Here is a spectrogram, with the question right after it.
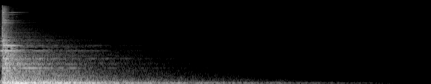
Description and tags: The sound of a cinematic fat hit with a metal top. The sound consists of a set of recordings of hits against a metal oil heater, two synthesized hits, and several metal hits that I got from recordings of the clicking of a folding sofa mechanism. All layers have been pitch-changed. In layers with a metal top, the acoustics of a large hangar are added by a convolution reverb. There is also a lot of EQ, compression, exciter, limiting. Enjoy it. If it does not bother you, share links to your work where this sound was used.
